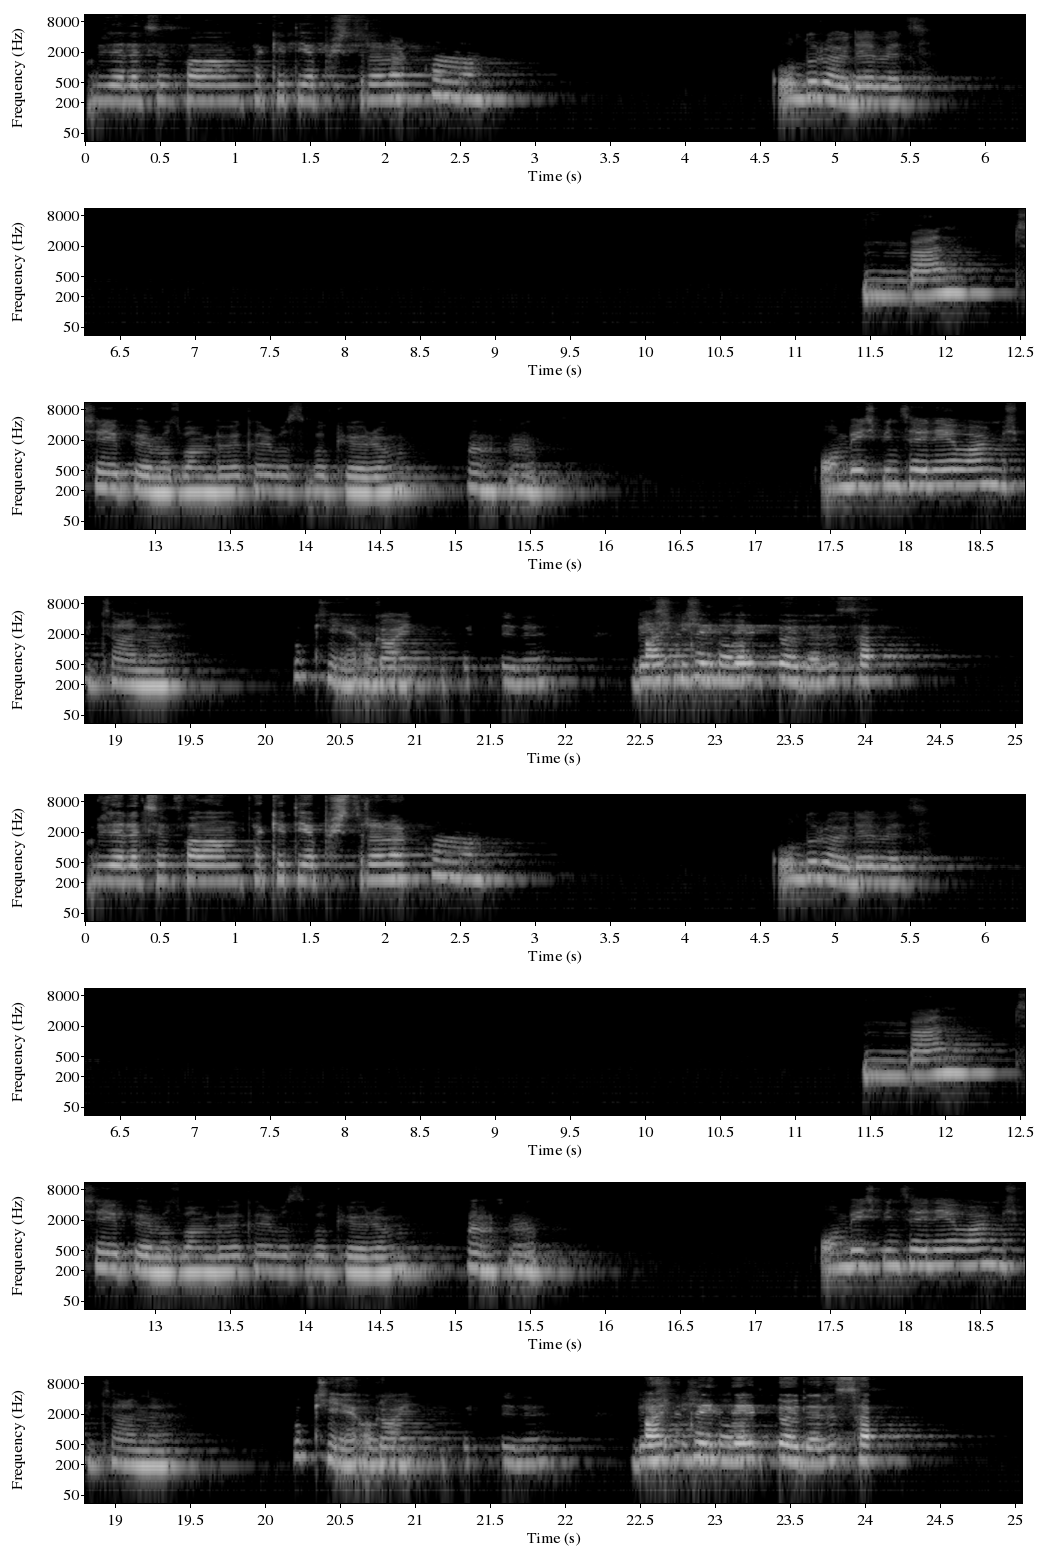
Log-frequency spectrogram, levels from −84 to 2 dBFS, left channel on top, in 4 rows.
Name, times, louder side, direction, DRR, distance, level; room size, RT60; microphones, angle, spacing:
voice 1, 0.0-2.2 15.1-15.5 20.2-21.0 22.5-24.0, right 3 dB, 80° right, 1.5 m, -32 dB
voice 2, 2.0-2.7 4.6-5.6 11.4-14.8 15.3-15.7 17.4-19.6 20.6-21.0 21.6-22.0 22.4-23.2, left 1 dB, 15° left, 1.5 m, -34 dB
26.5 x 17.5 x 8.6 m
head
